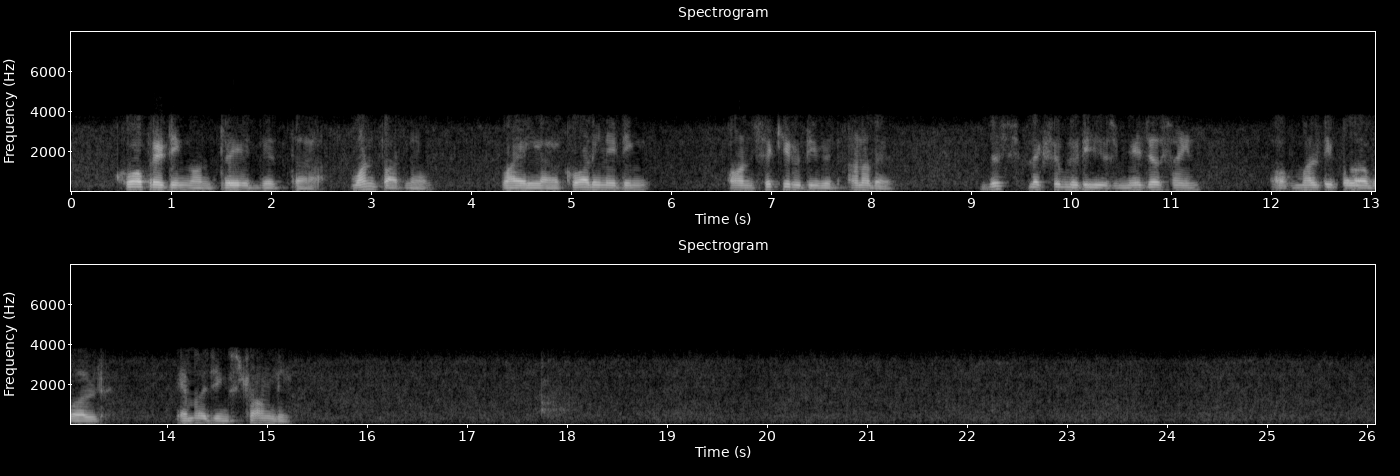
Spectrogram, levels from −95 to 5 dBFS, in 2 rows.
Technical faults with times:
0.00-26.09 G.723.1 codec
1.67-1.75 VoIP packet loss concealed by the speech codec
14.25-14.31 VoIP packet loss concealed by the speech codec

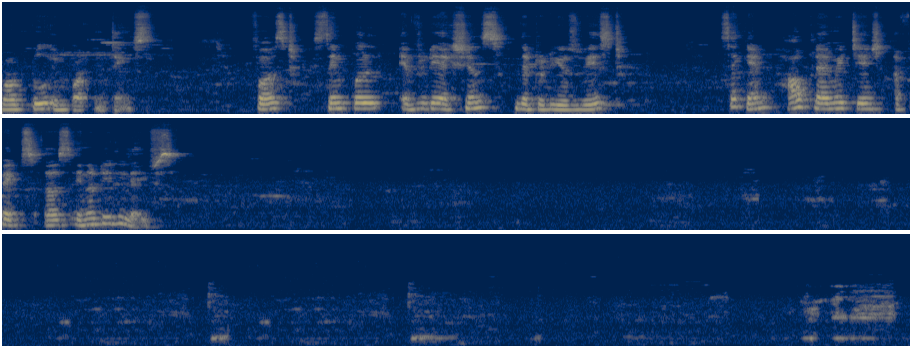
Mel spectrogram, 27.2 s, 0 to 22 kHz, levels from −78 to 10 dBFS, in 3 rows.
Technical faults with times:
20.41-22.41 stream segment repeated

